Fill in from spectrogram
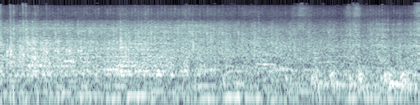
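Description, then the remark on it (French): A farmer's tractor engine runs steadily, a continuous low rumbling drone with a rough, slightly knocking texture that holds constant throughout without pauses. “Merci de nous accueillir et dans ton char, dans ton tracteur.”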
